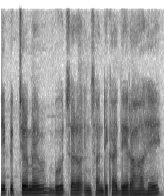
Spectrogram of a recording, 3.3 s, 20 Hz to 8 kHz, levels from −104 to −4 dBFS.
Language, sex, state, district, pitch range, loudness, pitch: Hindi, male, Arunachal Pradesh, Papum Pare, 130-150 Hz, -17 LUFS, 135 Hz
